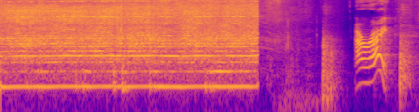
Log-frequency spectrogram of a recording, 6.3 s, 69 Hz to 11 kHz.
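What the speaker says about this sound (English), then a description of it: "This is 120 grit sandpaper." Electric sander scuffing painted furniture with 120 grit sandpaper, a loud steady whine with a constant hum that runs for about four seconds, then stops, followed by talking.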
